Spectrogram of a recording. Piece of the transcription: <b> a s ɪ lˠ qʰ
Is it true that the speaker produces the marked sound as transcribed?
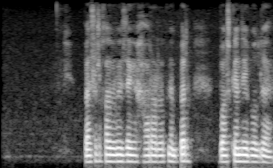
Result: no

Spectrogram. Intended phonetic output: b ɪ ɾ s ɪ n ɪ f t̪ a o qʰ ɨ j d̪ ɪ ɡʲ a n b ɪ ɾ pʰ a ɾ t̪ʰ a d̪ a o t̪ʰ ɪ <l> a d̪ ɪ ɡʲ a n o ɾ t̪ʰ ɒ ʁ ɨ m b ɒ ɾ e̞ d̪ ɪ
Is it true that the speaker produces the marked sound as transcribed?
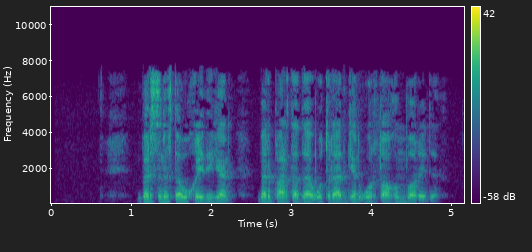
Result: no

